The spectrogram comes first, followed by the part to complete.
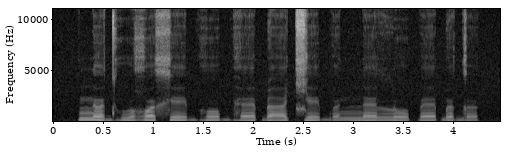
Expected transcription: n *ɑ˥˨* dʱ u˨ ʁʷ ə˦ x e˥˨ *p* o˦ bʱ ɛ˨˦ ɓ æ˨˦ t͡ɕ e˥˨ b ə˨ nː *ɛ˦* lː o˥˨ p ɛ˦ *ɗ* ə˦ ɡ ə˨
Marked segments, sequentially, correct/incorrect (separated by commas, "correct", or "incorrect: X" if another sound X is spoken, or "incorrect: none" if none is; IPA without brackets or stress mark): incorrect: ə˥˨, incorrect: bʱ, correct, incorrect: ɓ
